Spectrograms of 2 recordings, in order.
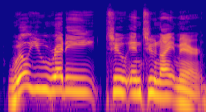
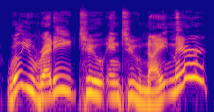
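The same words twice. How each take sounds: First: The line is read flatly, without inflection. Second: The line is read with expressive inflection. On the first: The speaker calls it wrong. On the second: The speaker calls it right.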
